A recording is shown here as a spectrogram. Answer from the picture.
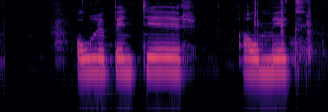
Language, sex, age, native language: Icelandic, male, 10, Icelandic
